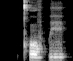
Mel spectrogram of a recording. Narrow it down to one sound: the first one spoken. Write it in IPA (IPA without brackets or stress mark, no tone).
kʰ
